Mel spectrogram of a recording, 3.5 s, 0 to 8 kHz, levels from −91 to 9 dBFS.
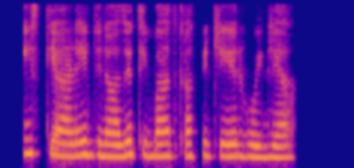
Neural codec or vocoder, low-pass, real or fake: codec, 44.1 kHz, 2.6 kbps, DAC; 7.2 kHz; fake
